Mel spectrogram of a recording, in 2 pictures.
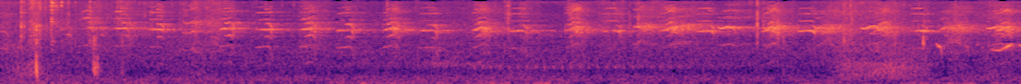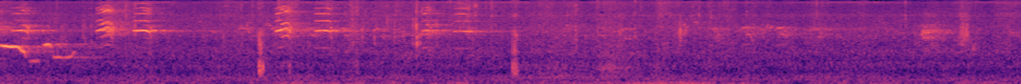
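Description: Birds chirping: a quick series of short, high notes for the first eight seconds or so, with one lower, pitch-bending call near the middle. A few sharp clicks stand out, the loudest just after the start.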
